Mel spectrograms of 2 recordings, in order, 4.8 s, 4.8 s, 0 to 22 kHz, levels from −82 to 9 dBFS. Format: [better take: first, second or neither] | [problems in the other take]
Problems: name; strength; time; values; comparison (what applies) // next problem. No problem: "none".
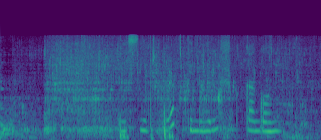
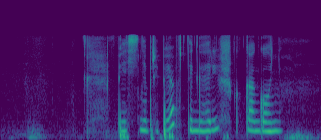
second | background sound (Toilet flush); 3 dB below the speech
